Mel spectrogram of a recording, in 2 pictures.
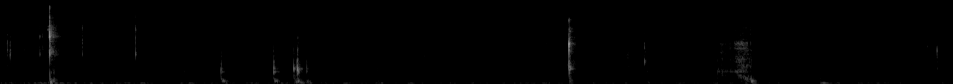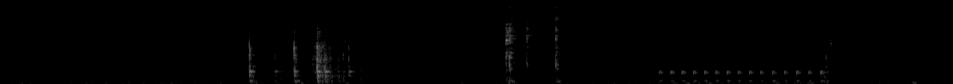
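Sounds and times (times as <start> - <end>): metal cookware clinking: 14.6 - 15.0.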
